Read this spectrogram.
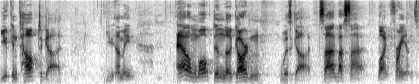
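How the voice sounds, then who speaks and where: A man's voice: medium pitch, very animated, takes it slowly, fairly bright tone. A man preaching a sermon in a Southern American country drawl, in a folksy, down-home way. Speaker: pastor.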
